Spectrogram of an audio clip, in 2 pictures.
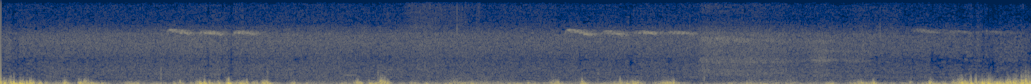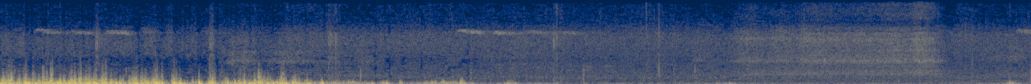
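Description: Outdoor sound of walking on a park path with a phone: soft footsteps and rumbling on the microphone, loudest about halfway through. Faint short high bird chirps repeat every couple of seconds.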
